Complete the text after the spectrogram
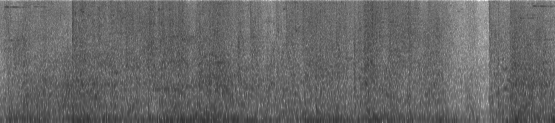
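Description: Video game spell effects whoosh, crackle and clash during a fight.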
